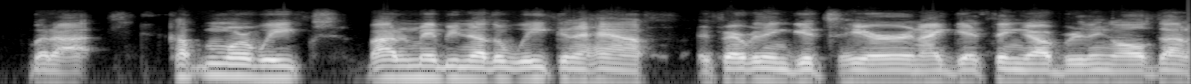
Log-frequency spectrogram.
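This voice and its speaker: With a fairly quick pace and a fairly low pitch, a man speaks in an American accent, recorded with a dry, close sound with no echo and a quiet background. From Connecticut. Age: 60s. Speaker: live streamer. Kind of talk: casual chat. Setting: live stream from home room.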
